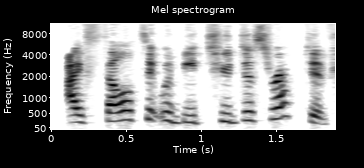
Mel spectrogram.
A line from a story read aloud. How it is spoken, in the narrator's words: he later said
